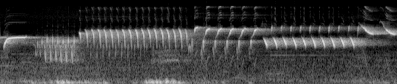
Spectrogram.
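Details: Canary singing to stimulate other birds: a short clear whistle, a lower buzzy trill, then long rapid rattling trills switching between two pitches, with faint low thuds underneath.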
